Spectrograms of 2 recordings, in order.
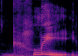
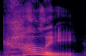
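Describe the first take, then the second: First: The ending has one syllable, sounding like 'clee'. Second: The ending has two syllables, sounding like 'cully'. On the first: The speaker calls it right. "It's clee, not cully" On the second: The speaker calls it wrong. "I'm saying cully. But actually, that's not the correct pronunciation"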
